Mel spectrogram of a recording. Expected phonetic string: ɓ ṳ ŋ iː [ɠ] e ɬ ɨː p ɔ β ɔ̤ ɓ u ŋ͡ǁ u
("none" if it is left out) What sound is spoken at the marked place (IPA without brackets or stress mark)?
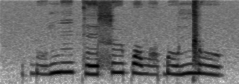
k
